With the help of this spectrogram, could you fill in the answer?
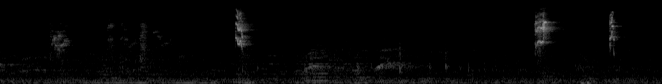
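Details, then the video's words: Lovebird giving sparse, sharp, high chirps, a few isolated notes with two louder squeaky bursts near the end, over a quiet background. "Love birds Sounds | lovebirds chirping sounds"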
